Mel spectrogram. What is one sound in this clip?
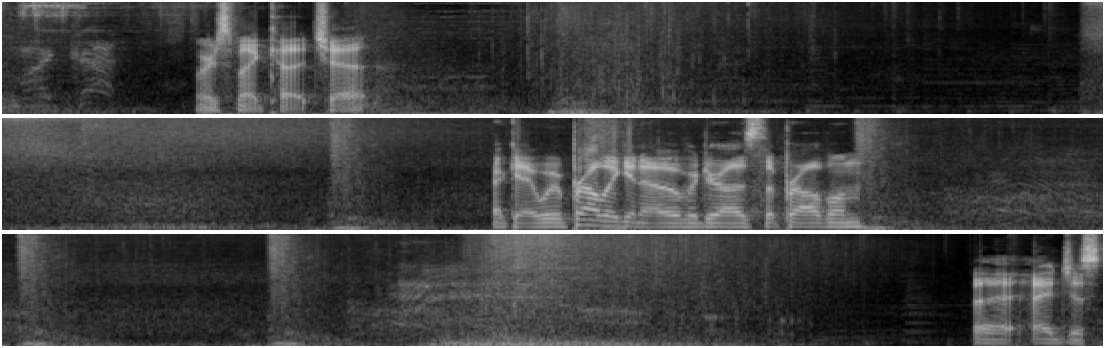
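Game effects whoosh and chime.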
